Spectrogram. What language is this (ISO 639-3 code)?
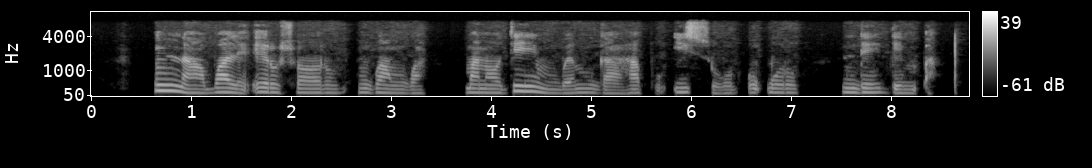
ibo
